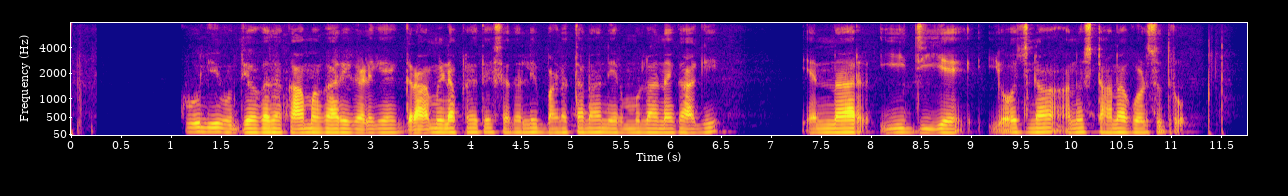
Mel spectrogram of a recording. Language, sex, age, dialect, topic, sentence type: Kannada, male, 25-30, Mysore Kannada, banking, statement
